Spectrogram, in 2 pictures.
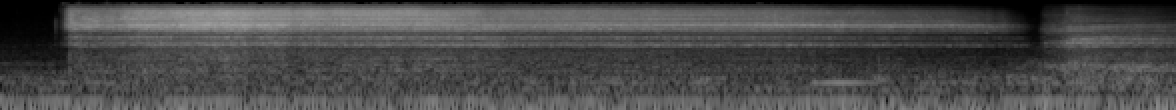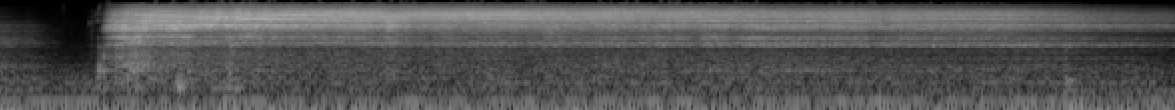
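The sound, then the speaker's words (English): A voice makes a long, loud hissing sound as part of a ritual invocation after a spoken prayer, pauses briefly, then hisses again just as long, two steady breathy hisses with no speech. “And after you have said the second prayer, where there is silence, silence, and the accompanying words, make a hissing sound twice.”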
